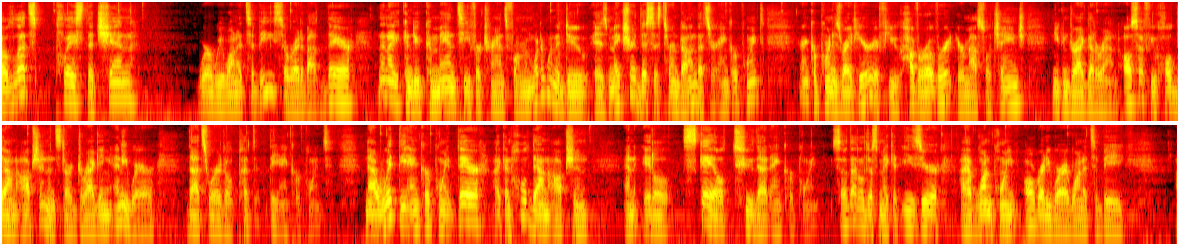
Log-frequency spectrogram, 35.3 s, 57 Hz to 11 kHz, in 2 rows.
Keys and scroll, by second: 0.9 space, 6.5 super+t, 7.2 super+space, 8.0 space, 10.5 space, 21.9 alt+space, 22.7 space.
